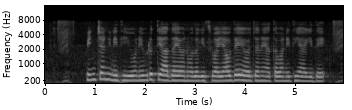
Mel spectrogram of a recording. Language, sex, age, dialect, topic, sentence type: Kannada, female, 18-24, Coastal/Dakshin, banking, statement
